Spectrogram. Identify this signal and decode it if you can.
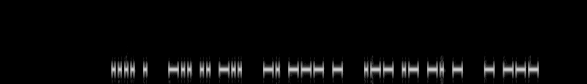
Morse code, heard as a keyed tone, about 38 wpm, 700 Hz. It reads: HE DID NOT WANT TO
